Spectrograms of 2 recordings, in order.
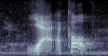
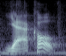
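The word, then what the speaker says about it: יַעֲקֹב: Remember the yod is a Y sound. Patak, a. So the first is ya. Yaakov. Right. Yaakov. Jacob. It's the Hebrew for Jacob. Yaakov. All right? Now, when you pronounce that, notice you have the in there, Yaakov, because it is a compound schwa.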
